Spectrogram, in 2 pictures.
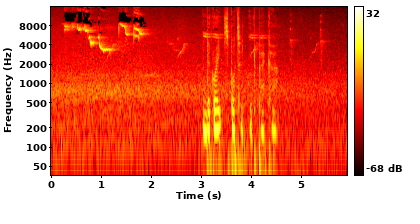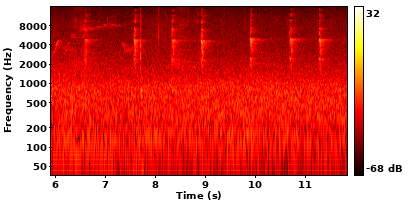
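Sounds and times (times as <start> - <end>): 
chiffchaffs and robins singing in autumn woodland: 0.2 - 9.2
speech: 3.0 - 4.6.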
